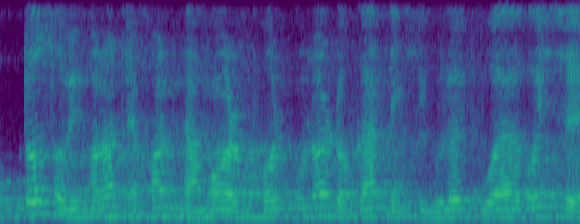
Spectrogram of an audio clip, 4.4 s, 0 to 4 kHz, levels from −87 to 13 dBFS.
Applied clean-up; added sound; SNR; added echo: neural separator model SepFormer DNS4.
